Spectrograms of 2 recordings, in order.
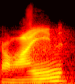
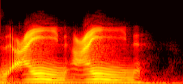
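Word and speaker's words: عين: name of the letter, often people say like ayn, as if it's emphatic, but the most correct way to pronounce the name of the letter is ayn.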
